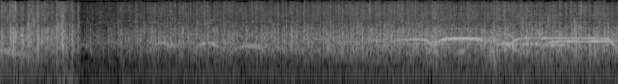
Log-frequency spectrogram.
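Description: A trumpet plays a jazz tune.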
